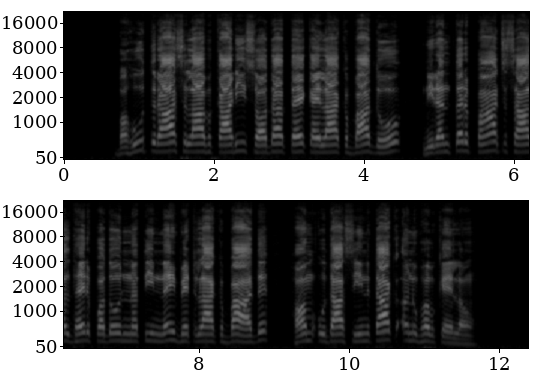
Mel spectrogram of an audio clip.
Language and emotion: Maithili, sad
